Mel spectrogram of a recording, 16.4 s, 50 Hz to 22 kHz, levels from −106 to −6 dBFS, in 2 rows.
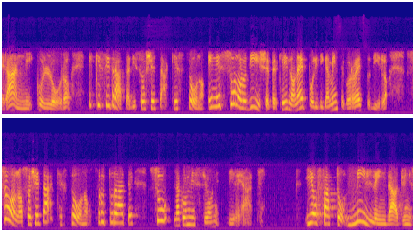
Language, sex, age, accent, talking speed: Italian, female, 40-59, native, 130 wpm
